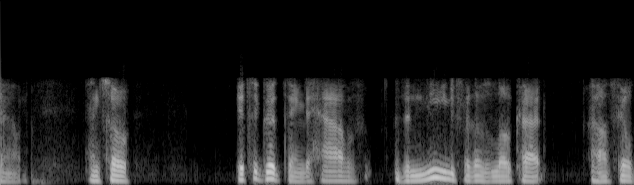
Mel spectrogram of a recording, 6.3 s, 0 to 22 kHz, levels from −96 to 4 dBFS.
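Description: Speech passed through a G.729 codec, here the G.729A variant running at 8 kbit/s, and the damage is plainly audible for the whole clip. The coder throws away the waveform and resynthesises the speech from a vocal tract filter, a pitch predictor and a sparse set of pulses per 10 ms frame. Nothing above 4 kHz survives, so the sound is dull and band-limited, with a rough, slightly synthetic buzz over every syllable.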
